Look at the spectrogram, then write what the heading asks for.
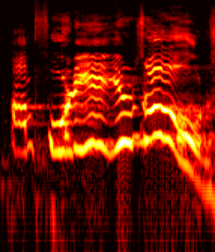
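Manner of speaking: hammed-up dumb little voice. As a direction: squeak it like a goofy kid. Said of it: "I don't know why I do that dumb voice".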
